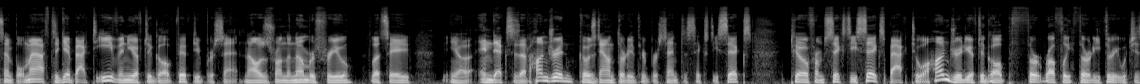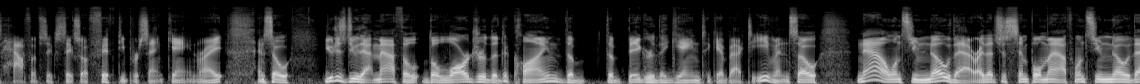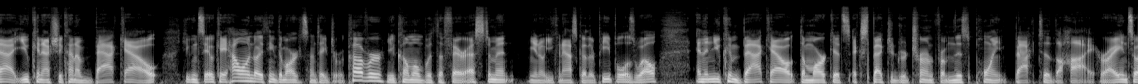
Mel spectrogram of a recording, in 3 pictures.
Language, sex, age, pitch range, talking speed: English, male, 20-39, 95-115 Hz, 270 wpm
